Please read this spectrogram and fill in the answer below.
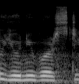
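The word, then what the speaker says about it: university: इसलिए क्योंकि यू यू मतलब हम लोग प्रोनाउंस कर रहे हैं वाई। ओके? यू। तो यूनिवर्सिटी है। इसीलिए हम लोग यहां पे ए बैठाएंगे। ये अच्छे समझ लीजिएगा क्योंकि यहां पे बिगिन तो होता है वोवेल से लेकिन साउंड जो होता है वो दूसरा होता है।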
